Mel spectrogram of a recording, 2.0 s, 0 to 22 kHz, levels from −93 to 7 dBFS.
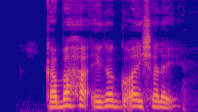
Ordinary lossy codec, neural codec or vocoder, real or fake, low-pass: none; none; real; none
